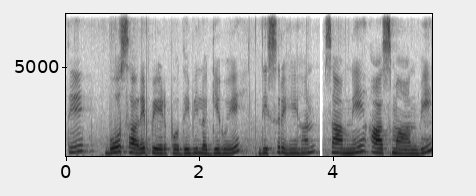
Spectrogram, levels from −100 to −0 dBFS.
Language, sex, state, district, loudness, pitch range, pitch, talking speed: Punjabi, female, Punjab, Pathankot, -17 LUFS, 225-270 Hz, 240 Hz, 155 wpm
